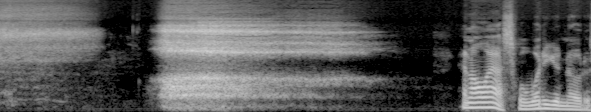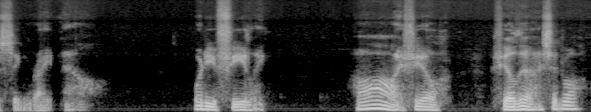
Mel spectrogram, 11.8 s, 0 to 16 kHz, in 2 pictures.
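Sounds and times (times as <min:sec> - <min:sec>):
deep belly breath: 0:00.0 - 0:04.0
speech: 0:04.6 - 0:06.9, 0:07.9 - 0:08.7, 0:09.5 - 0:11.8.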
